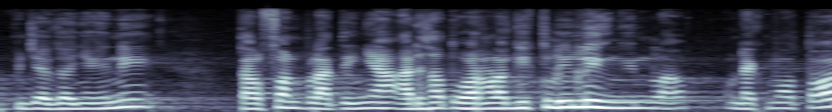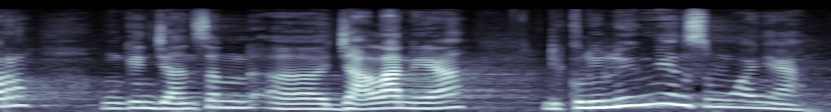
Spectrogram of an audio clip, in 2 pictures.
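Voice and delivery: ordinary talk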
